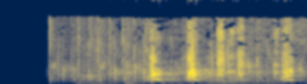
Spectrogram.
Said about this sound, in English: Is that your dog? Yeah, this is Amos, my best friend. Brought him along for moral support.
